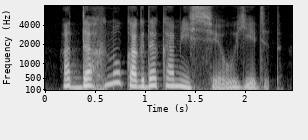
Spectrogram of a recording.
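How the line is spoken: Groan. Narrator (Russian): простонала

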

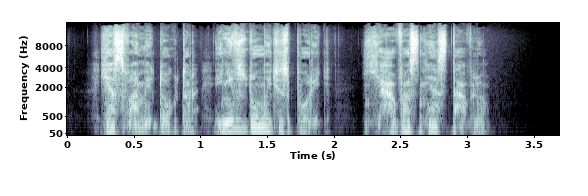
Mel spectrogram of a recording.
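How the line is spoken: Whispered. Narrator (Russian): прошептала

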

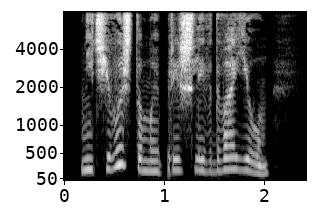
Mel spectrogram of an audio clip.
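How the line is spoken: Quiet question. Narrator (Russian): тихонько спросила Катя

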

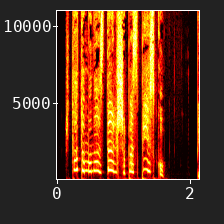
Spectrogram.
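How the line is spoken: Squeaky. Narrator (Russian): пискнула Моль

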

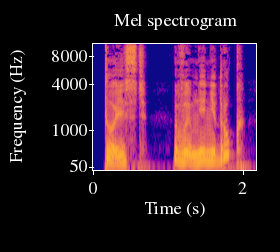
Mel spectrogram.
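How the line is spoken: Showy sob. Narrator (Russian): Она показательно всхлипнула

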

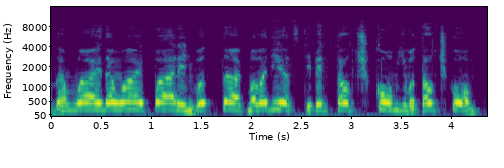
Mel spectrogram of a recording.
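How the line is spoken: Yelling at top of lungs. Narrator (Russian): заорал во все горло

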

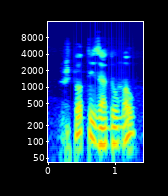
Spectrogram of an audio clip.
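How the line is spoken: Quiet question. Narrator (Russian): тихо спросил

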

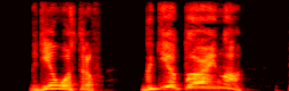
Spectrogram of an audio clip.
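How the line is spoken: Squeaking voices. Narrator (Russian): пищали

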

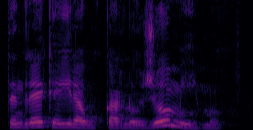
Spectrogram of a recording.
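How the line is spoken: Shouting. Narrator (Spanish): gritó

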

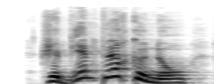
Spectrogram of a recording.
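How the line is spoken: Curt reply. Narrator (French): répondit Hetty sèchement

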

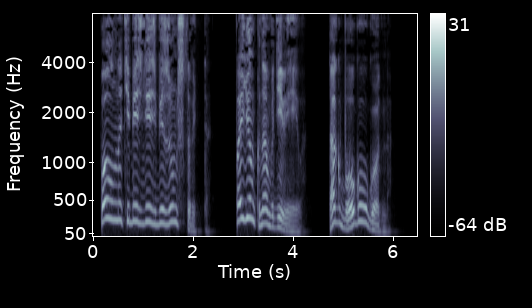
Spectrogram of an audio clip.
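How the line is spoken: Affectionate. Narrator (Russian): Ульяна Григорьевна обратилась ласково и к самой Пелагее Ивановне

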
